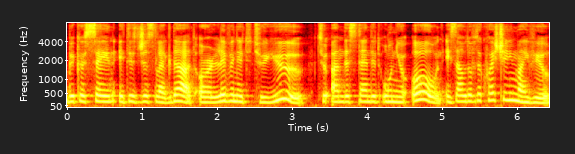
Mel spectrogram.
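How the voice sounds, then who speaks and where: Speaking at a fairly quick pace, a woman with a Polish accent and medium pitch is heard in a very clean recording with a silent background. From Poland. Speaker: language teacher. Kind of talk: solo podcast monologue.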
